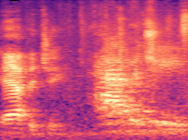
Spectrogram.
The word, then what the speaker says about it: apogee: is um oh my god i worked on pronouncing it uh apogee and this is perigee everybody say apogee have a cheese say energy all right now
